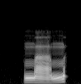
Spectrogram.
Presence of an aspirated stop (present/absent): absent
